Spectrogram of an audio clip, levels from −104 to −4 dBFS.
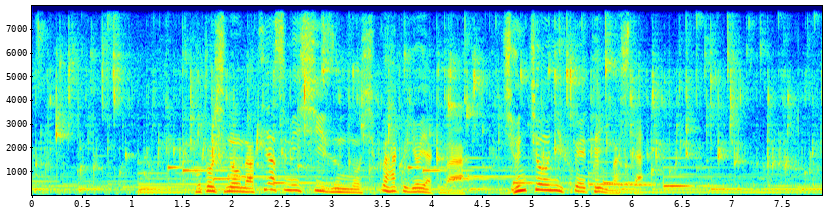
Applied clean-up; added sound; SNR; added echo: none; Drip; 11 dB; none.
